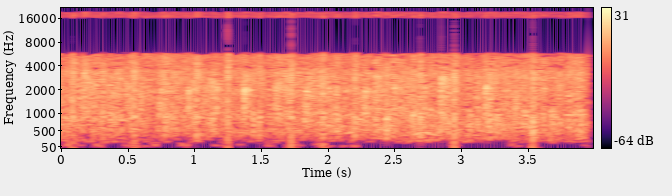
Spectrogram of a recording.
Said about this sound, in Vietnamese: cho quý vị local một tràng pháo tay.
